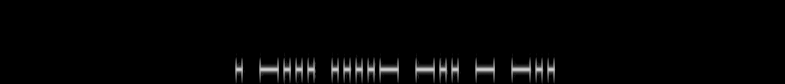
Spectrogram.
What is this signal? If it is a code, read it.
Morse code, heard as a keyed tone, about 20 wpm, 700 Hz. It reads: EB4DTD
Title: DXCC-100 Call Signs - 6 Characters - Repeated 3x - 20wpm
